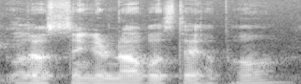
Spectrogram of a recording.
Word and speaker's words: Los Ingobernables de Japón: Los Ingobernables de Japón. Thank you. Man. At least one of us here can say it right. Yeah. I'd be like, Los Ingobernables.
